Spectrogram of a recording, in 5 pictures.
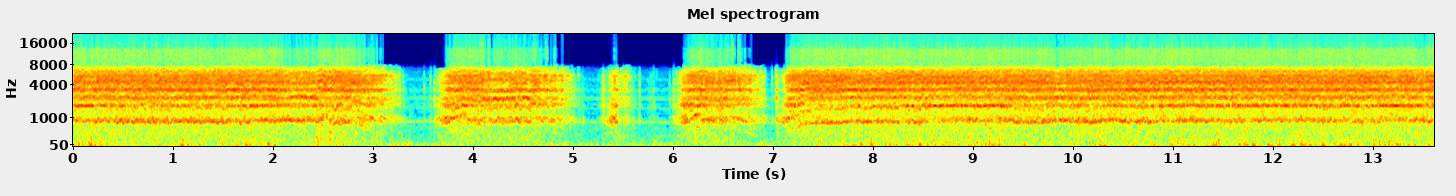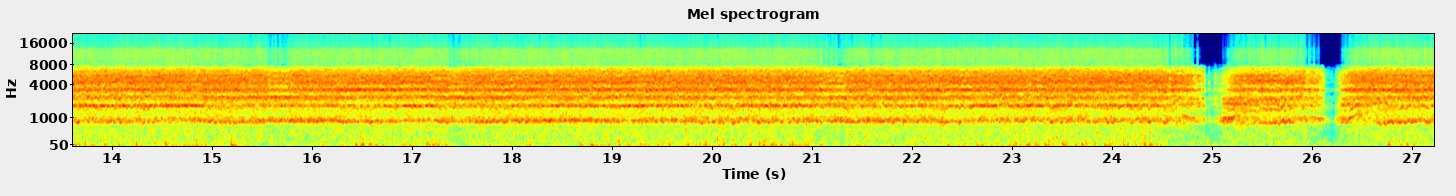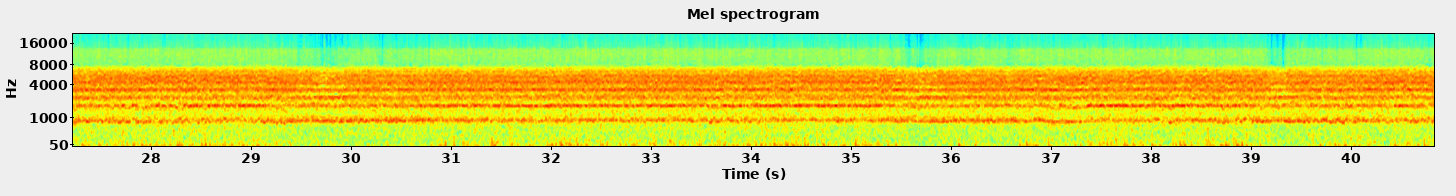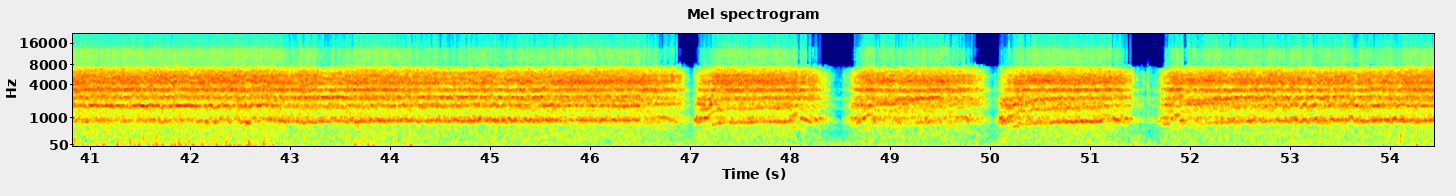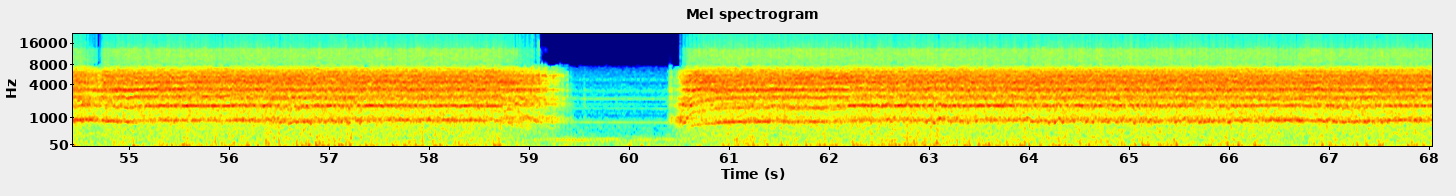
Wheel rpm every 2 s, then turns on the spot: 230, 110, 60, 120, 220, 230, 230, 220, 220, 230, 220, 230, 110, 190, 220, 230, 230, 230, 230, 230, 230, 220, 210, 120, 100, 110, 200, 230, 230, 90, 160, 230, 230, 230.
none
